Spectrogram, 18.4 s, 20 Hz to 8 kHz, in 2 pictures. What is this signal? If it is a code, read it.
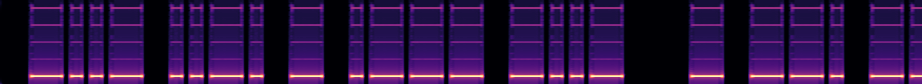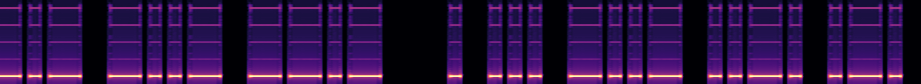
Morse code, heard as a keyed tone, about 12 wpm, 800 Hz. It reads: XFTJX TGQXQ ESXFR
